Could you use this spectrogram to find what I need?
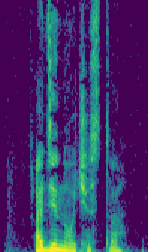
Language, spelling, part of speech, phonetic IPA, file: Russian, одиночество, noun, [ɐdʲɪˈnot͡ɕɪstvə], Ru-одиночество.ogg
- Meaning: loneliness, solitude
